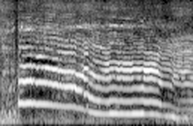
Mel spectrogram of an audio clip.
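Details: Dog 'talking' with a loud, sustained howl: a clear, steady tone that slowly steps down in pitch and holds, then falls further at the end.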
